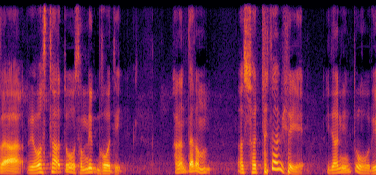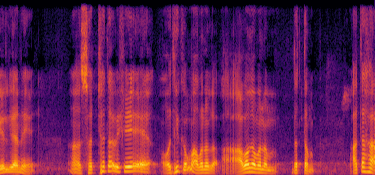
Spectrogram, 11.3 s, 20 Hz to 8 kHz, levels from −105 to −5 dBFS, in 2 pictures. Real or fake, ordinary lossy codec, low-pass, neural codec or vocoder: fake; none; none; codec, 16 kHz, 4 kbps, FunCodec, trained on LibriTTS, 50 frames a second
